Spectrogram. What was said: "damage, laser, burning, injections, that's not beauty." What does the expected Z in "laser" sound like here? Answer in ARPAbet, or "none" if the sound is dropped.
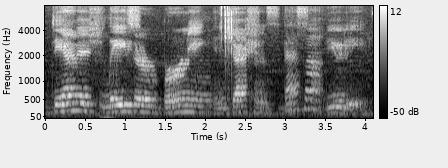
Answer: Z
